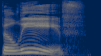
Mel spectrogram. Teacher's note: Some people, including me, even reduce this first vowel sound, and it sounds like believe.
